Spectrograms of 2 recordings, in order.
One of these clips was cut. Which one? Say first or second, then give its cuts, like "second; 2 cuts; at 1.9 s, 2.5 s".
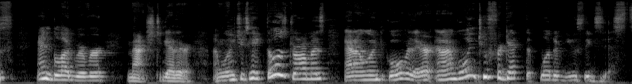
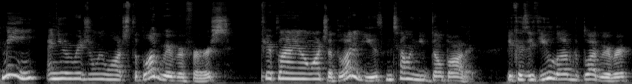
second; 2 cuts; at 2.6 s, 3.3 s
